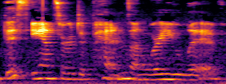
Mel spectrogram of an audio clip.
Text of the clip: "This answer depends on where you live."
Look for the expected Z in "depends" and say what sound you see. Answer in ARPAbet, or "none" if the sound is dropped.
Z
